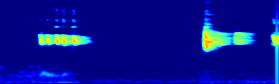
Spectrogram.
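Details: Active yellow-vented bulbul, its voice for drawing in young birds: a pulsed bubbling phrase, a pause, then a strong slurred note running into a short warble.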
